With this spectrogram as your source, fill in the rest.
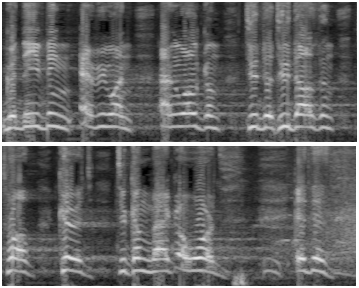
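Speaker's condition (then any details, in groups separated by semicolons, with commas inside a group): Traumatic brain injury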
